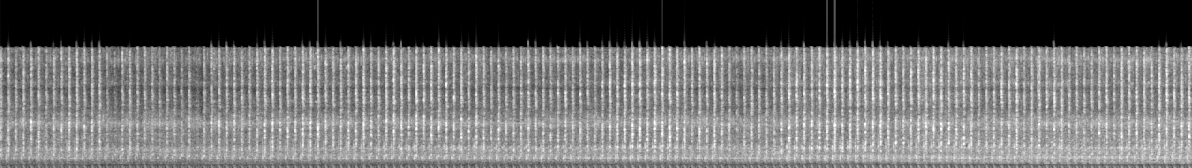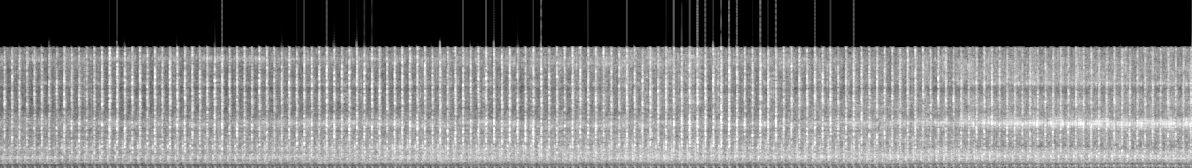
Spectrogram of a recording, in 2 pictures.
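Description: Công nông farm truck's single-cylinder diesel engine running steadily with a fast, even beat, growing gradually louder.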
